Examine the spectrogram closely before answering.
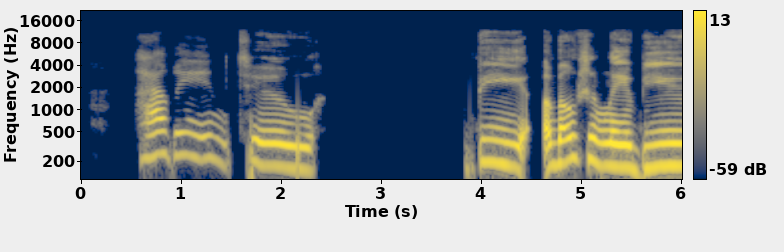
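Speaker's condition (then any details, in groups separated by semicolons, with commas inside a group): Cerebral palsy, mixed, moderate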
